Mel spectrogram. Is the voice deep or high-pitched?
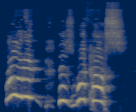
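high-pitched. The voice is high-pitched. This is how the line actually sounded. "had such a high pitched voice"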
